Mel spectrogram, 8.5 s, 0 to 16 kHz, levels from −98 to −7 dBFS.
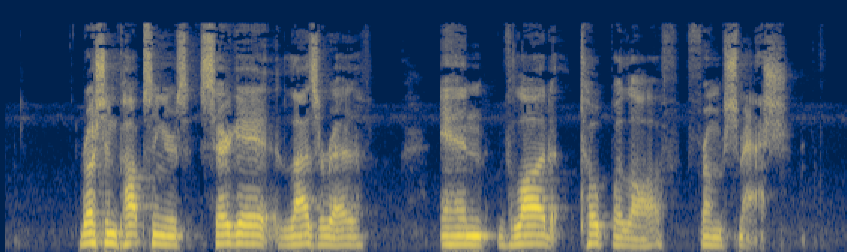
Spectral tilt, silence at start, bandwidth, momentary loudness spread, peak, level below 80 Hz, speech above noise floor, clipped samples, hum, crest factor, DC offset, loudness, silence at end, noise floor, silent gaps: -5.5 dB/octave; 0.8 s; 11.5 kHz; 13 LU; -2 dBFS; -54 dBFS; 48 dB; under 0.1%; none; 18 dB; under 0.1%; -20 LUFS; 0.65 s; -67 dBFS; none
